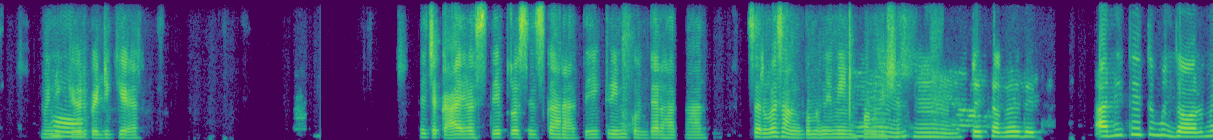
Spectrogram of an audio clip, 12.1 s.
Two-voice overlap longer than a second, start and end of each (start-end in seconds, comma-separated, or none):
none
